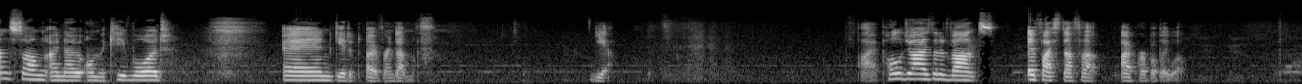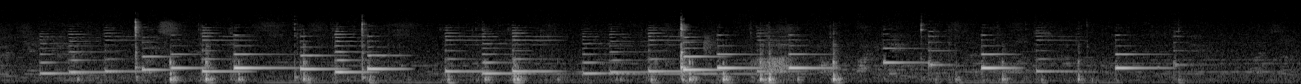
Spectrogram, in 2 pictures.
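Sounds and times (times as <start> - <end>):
electronic keyboard melody: 13.4 - 26.0.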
